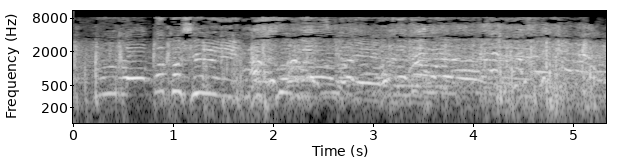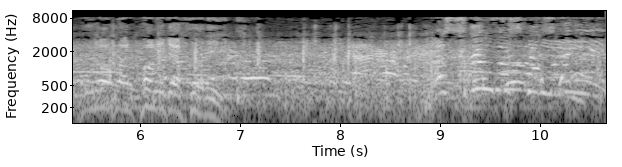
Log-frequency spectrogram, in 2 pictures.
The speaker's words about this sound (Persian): آنان همچنان با صدای بلند فریاد می زنند که عیسی باید مصلوب شود.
